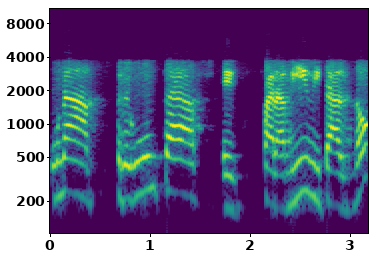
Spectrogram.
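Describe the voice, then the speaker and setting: A woman speaks in a plain, everyday voice at a fairly high pitch, with ordinary pitch variation. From Cuba. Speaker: podcast host. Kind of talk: interview.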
